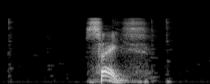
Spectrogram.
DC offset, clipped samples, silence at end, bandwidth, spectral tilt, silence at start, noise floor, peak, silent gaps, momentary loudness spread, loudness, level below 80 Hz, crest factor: under 0.1%; under 0.1%; 0.4 s; 9.6 kHz; -3 dB/octave; 0.85 s; -64 dBFS; -2 dBFS; none; 18 LU; -16 LUFS; -56 dBFS; 18 dB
